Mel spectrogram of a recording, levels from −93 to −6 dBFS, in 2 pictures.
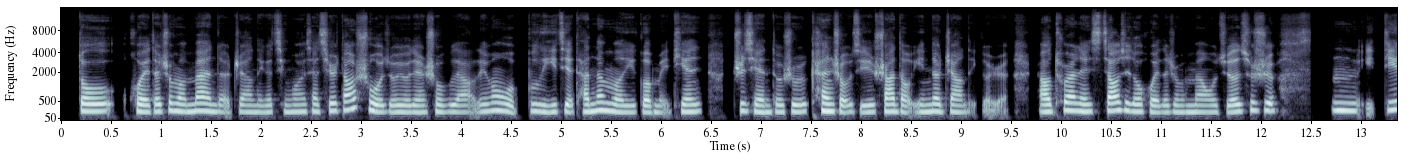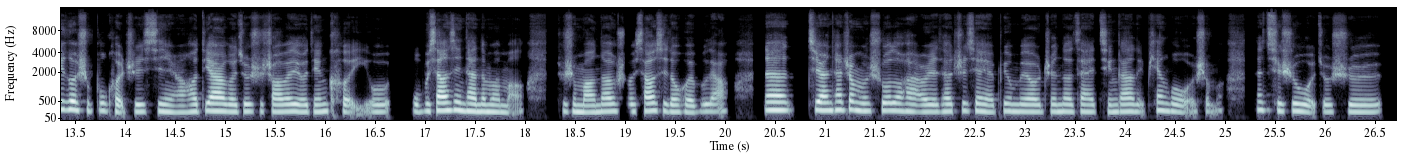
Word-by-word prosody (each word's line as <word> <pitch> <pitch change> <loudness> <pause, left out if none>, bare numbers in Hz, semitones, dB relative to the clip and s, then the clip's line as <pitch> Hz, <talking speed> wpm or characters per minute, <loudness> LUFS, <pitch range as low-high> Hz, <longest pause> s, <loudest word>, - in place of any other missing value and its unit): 都 205 0 +3
回 195 -2 +2
得 200 +1 0
这 225 - 0
么 205 -2 +2
慢 210 0 +3
的 190 -1 -4
这 195 - -4
样 185 -1 -3
的 185 - -4
一 - - -6
个 185 - -3
情 190 0 -7
况 195 +1 -2
下， 200 0 -3
其 195 - -8
实 215 0 +2
当 245 +5 +3
时 245 - -1
我 195 -3 +4
就 185 0 -3
有 185 -1 0
点 185 0 -1
受 190 0 -2
不 195 - -6
了 185 -1 -2
了， 195 - -7
因 205 - -1
为 230 - +2
我 195 -6 +1
不 210 -1 -3
理 190 -1 0
解 195 -1 0
他 195 +2 -1
那 230 +3 +3
么 195 -5 +2
一 180 - -3
个 180 -1 +1
每 180 0 -6
天 195 +1 -1 0.3
之 215 - 0
前 190 -3 0
都 190 0 -2
是 195 +1 0
看 210 -1 +3
手 190 -2 0
机、 185 -1 -2
刷 200 +1 +3
抖 190 -3 -1
音 195 0 -2
的 205 0 +3
这 195 0 -2
样 185 -1 -1
的 200 - -13
一 - - -18
个 - - -10
人， - - -10 0.3
然 195 - +3
后 195 - +4
突 230 +4 -2
然 225 -1 +6
连 200 -1 +2
消 215 +2 +4
息 230 -1 0
都 200 -1 +2
回 190 -2 -1
得 185 +1 -5
这 190 - -4
么 185 - -5
慢。 185 0 -2
我 185 - -5
觉 185 0 -3
得 195 - +4
就 225 +4 -4
是， 225 -1 0 0.5
嗯， 225 -2 +1
一 - - -11
第 240 +1 -1
一 255 - +2
个 250 0 +6
是 230 -1 -3
不 220 +1 -5
可 195 -3 0
置 195 +2 -2
信， 200 -1 -1
然 180 0 -4
后 195 +1 +1
第 220 +3 -1
二 210 -1 +7
个 195 -1 +1
就 205 +1 -1
是 200 0 -7
稍 195 0 +1
微 200 +1 +3
有 190 -1 +2
点 195 +1 -1
可 190 -2 -3
疑。 - - -11
我 195 0 -2 0.2
我 200 - -4
不 210 - -3
相 225 +2 +6
信 235 -1 +3
他 210 -1 +5
那 200 - +2
么 195 -1 +1
忙， 190 +5 -6 0.4
就 205 - -6
是 195 - -1
忙 185 -1 +2
到 205 +1 +2
说 200 0 -6
消 215 +2 +3
息 215 - -5
都 190 0 0
回 185 -1 -1
不 195 +3 -6
了。 205 +1 -3 0.4
那 235 0 +6 0.2
既 245 - +1
然 230 -1 +6
他 245 +1 +2
这 245 0 +1
么 215 -1 +1
说 225 +1 -1
的 220 -1 +1
话， 205 -1 0
而 190 0 -1
且 195 0 0
他 205 +1 0
之 220 +1 -6
前 210 -1 0
也 185 - -1
并 205 +2 -4
没 200 0 -1
有 195 0 +1
真 195 0 -4
的 200 0 0
在 195 0 -2
情 190 0 -5
感 200 0 +1
里 195 - -6
骗 225 +1 -2
过 200 -2 -1
我 - - -7
什 200 - -6
么， 225 - -16 0.3
那 245 - -3
其 235 -2 -4
实 215 +1 0
我 200 -3 +1
就 195 - -5
是 190 0 -3
200 Hz, 345 characters per minute, -23 LUFS, 190-215 Hz, 0.5 s, 二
